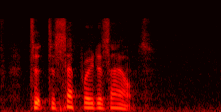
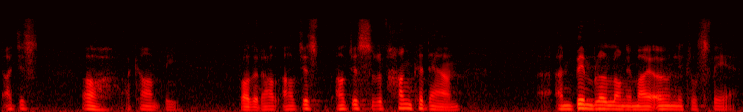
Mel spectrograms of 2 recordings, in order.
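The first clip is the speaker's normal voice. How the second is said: resigned passivity; 6 semitones lower than usual. Acted. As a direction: give up with a weary "oh". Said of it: "slip back into passivity".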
